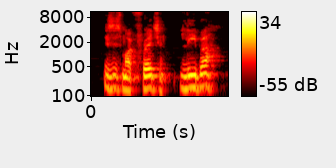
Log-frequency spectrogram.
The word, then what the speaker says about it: Liebherr: this is my fridge Libra believe that's how you pronounce it it's a German did a lot of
